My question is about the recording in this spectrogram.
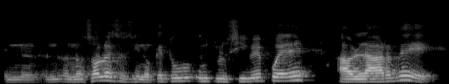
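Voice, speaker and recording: A man presenting at an online math seminar at a middle pitch, pausing often and restarting his sentences. His voice comes through a dull, lo-fi video call line. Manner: halting, many fillers and restarts. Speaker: seminar speaker. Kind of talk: academic talk and answers.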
